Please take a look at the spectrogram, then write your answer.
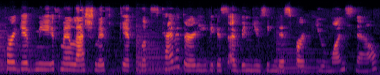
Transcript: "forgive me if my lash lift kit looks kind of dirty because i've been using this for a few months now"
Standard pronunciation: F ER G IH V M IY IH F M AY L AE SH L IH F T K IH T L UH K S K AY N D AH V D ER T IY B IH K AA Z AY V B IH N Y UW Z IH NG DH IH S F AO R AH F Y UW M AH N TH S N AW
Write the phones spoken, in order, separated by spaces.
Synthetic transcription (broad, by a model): F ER G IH V M IY IH F M AY L AE SH L IH F T K IH T L UH K S K AY N D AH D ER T IY B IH K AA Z AY V B IH N Y UW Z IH NG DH IH S F AO R F Y UW M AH N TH S N AW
